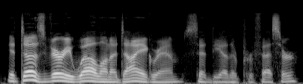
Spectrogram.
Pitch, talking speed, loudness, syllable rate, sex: 125 Hz, 215 wpm, -16 LUFS, 5.6 syllables/s, male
